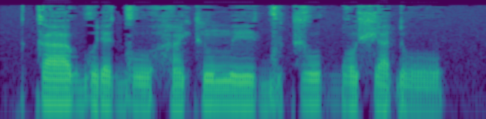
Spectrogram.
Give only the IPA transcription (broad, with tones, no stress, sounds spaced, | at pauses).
k aː˦ ɡʷ e˧ ɾ ɛ˧ ɡ oː˨ h ã˧ t͡ʃ ũ˦ m eː˧ ɡ u˧ t͡ʃ oː˦ ɡ͡b ɔ˦ ʃ a˧ ɗ oː˨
